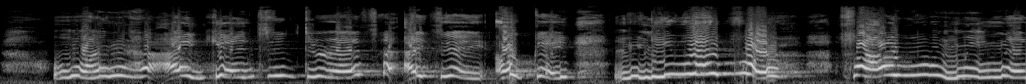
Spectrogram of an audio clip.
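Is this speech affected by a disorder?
Yes: dystonia; takes deep breath and relaxes when tense to gain control, calms before able to speak.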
